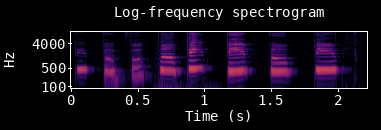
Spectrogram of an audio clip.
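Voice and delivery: high beeping supercomputer noises; computer noise. Pretend. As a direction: beep and boop like an old computer. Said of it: "Computer noise".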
